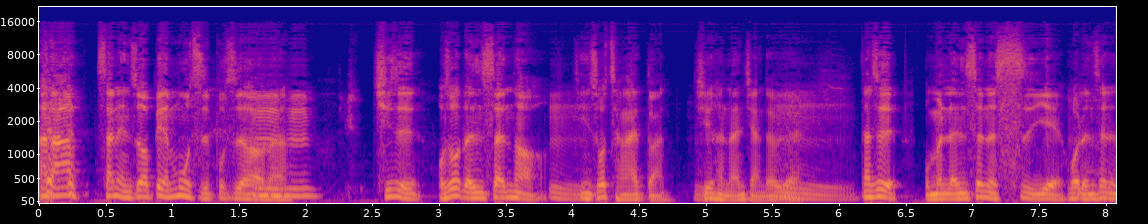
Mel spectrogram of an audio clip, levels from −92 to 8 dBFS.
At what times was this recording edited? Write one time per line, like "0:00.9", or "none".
0:04.8
0:06.5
